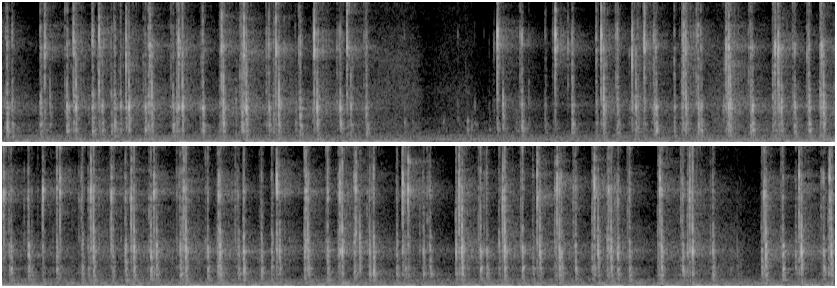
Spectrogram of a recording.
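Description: Fingertips of both hands rapidly press and tap the keycaps of a full-size, backlit plastic RGB mechanical keyboard with a hollow housing. The result is a dense stream of short, bright clacks with a brief pause just after two seconds, over a steady low hum.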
